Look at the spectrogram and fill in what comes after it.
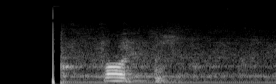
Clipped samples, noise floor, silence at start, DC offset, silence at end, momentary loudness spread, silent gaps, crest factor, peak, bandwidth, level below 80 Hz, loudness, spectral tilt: under 0.1%; -40 dBFS; 0.5 s; under 0.1%; 0.1 s; 25 LU; none; 20 dB; -2 dBFS; 12.5 kHz; -44 dBFS; -20 LUFS; -8 dB/octave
